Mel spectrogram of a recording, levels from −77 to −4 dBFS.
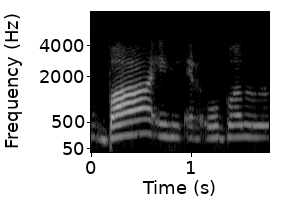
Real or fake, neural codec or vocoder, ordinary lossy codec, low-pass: fake; codec, 16 kHz, 0.5 kbps, X-Codec, HuBERT features, trained on general audio; Opus, 24 kbps; 7.2 kHz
